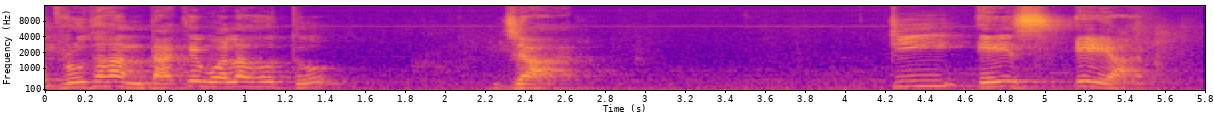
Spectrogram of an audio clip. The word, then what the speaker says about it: tsar: তেমনি এক একটা অঞ্চলের যে প্রধান তাকে বলা হতো জার, TSAR। প্রোনাউন্সিয়েশনটা দেখে নিতে হবে, তার স্পেলিংটাও জানতে হবে, জার।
